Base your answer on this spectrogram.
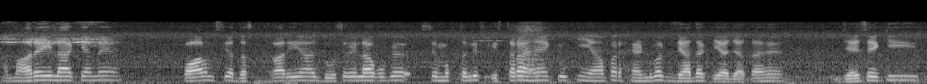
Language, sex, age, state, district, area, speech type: Urdu, male, 45-60, Uttar Pradesh, Muzaffarnagar, urban, spontaneous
